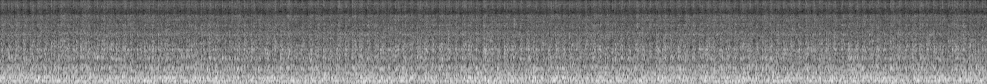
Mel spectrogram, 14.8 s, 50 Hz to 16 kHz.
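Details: V8-swapped Chevette, first start, turbo not yet fitted and mass airflow sensor unplugged: loud, even V8 idle with a dense, steady rumble and no change in speed.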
